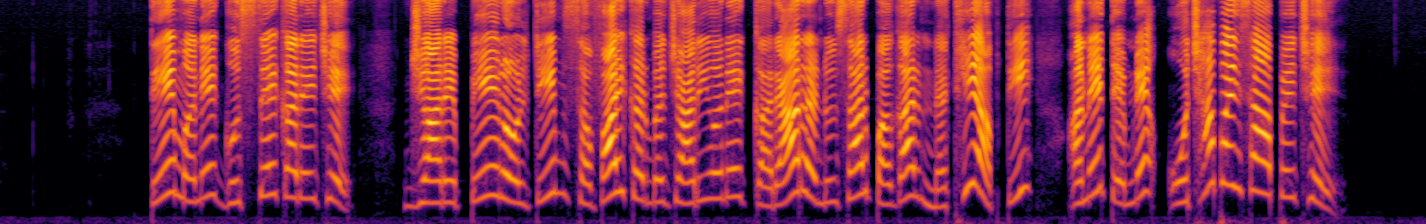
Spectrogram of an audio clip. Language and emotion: Gujarati, angry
